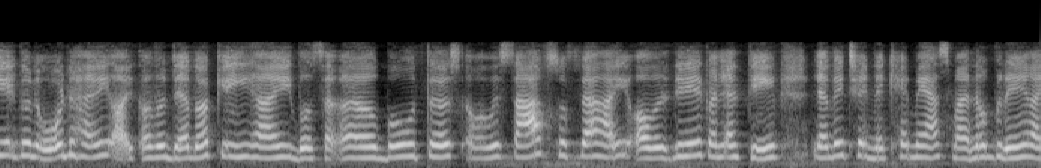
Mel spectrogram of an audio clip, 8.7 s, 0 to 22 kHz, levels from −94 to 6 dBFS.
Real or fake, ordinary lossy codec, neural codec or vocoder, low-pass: fake; none; codec, 16 kHz, 0.5 kbps, FunCodec, trained on LibriTTS, 25 frames a second; none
